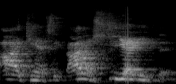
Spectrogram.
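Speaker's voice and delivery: very loud, shrill, drawn-out yell. Retelling a courtroom exchange with a prosecutor: imitating a prosecutor yelling. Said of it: "The prosecutor starts yelling at me".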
